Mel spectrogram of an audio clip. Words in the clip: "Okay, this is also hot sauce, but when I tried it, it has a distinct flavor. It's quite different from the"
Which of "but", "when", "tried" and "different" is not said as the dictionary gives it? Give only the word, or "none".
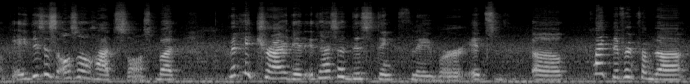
none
